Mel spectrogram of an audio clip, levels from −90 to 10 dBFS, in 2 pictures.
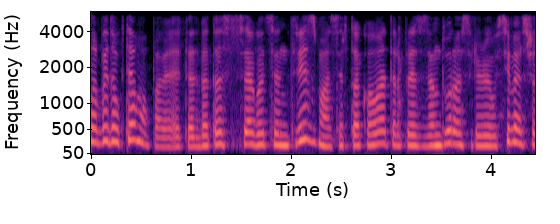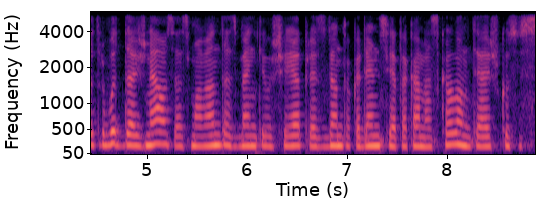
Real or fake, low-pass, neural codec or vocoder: fake; 5.4 kHz; codec, 44.1 kHz, 7.8 kbps, DAC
